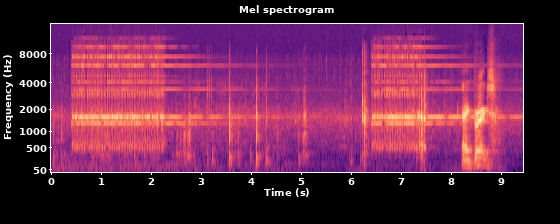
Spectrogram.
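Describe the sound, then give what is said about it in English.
An old-fashioned telephone bell rings twice, each long metallic trill fairly loud, with a quiet pause between rings; a short spoken word follows right at the end. “What he couldn't have seen were the two looming phone calls that would change everything.”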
